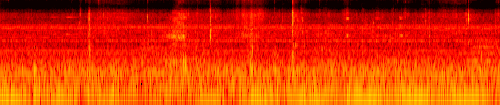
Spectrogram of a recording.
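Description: Close-up chewing of barbecued chicken, with small scattered mouth clicks and smacks, over a steady low hum.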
